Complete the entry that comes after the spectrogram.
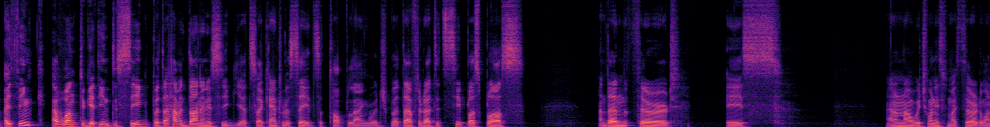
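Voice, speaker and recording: Young guy rambling to his stream chat, laughs a lot, mid-pitched voice. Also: steady tone, moderate pace. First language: Swedish. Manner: giggly, rambling, talks to chat. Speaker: game dev streamer. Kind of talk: casual live-stream chat.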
